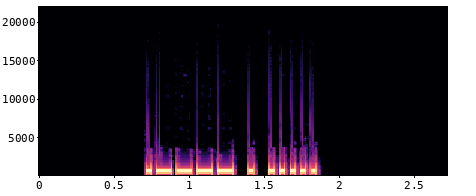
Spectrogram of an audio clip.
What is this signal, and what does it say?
Morse code, heard as a keyed tone, about 36 wpm, 700 Hz. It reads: 1E5
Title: Three Challenging Letter-Number Combinations 35wpm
